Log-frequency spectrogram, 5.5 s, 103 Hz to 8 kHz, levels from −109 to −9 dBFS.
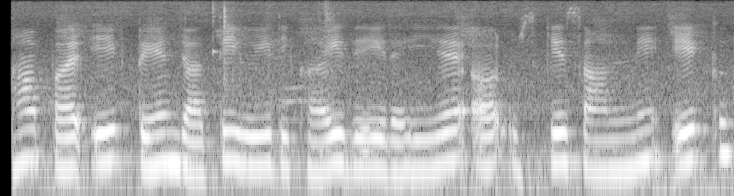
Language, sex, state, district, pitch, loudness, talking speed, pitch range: Hindi, female, Madhya Pradesh, Katni, 200 Hz, -15 LUFS, 150 wpm, 185-215 Hz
